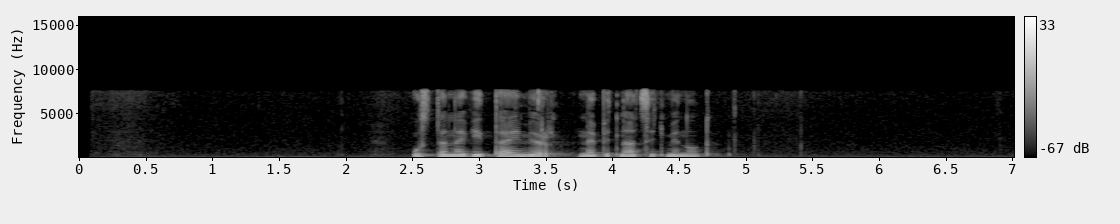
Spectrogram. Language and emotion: Russian, neutral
